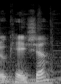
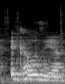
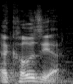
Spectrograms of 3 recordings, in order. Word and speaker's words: Ecosia: Is it Okacia? Eosia. Eosia.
